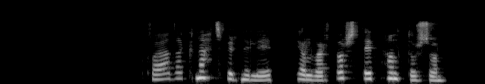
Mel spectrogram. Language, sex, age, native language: Icelandic, female, 30-39, Icelandic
